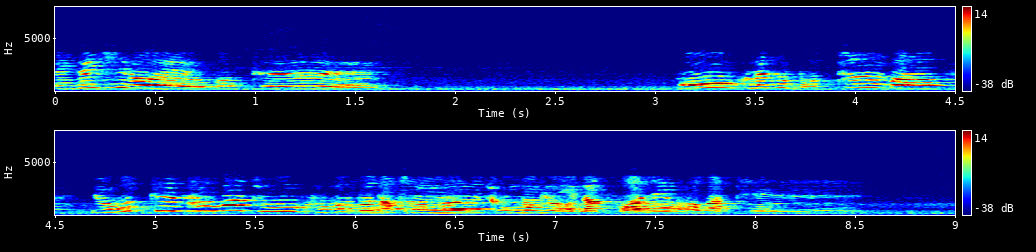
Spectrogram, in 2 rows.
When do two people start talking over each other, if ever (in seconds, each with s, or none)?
5.9 s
